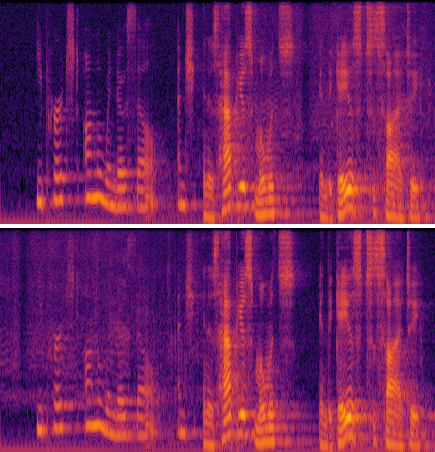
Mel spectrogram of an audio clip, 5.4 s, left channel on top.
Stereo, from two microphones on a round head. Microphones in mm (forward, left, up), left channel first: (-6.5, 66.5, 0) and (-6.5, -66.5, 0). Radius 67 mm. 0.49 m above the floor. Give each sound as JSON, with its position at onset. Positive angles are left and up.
{"t": 0.5, "sound": "a woman speaking", "side_deg": 25, "distance_m": 0.8}
{"t": 2.5, "sound": "a man speaking", "side_deg": -20, "distance_m": 1.2}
